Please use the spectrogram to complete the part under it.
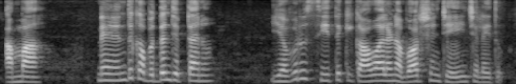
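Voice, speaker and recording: A woman's voice: medium pitch, moderate pace, natural voice. A woman voicing a patient young husband. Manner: patient, explaining. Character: young husband, calm and reasoning.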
